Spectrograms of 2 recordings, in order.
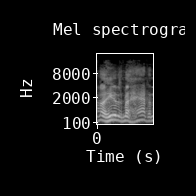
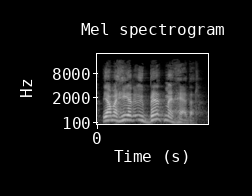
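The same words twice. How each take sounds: First: Half-hearted reciting. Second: "Ja, maar Heer" rises with firm conviction, then a settled "u bent mijn herder"; confident declaration. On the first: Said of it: "niet in die turbulentie moet zoeken in je Bijbel". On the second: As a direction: claim it as a sure truth, not a search. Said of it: "Nee, dan weet je van". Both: Shown as a demonstration.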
